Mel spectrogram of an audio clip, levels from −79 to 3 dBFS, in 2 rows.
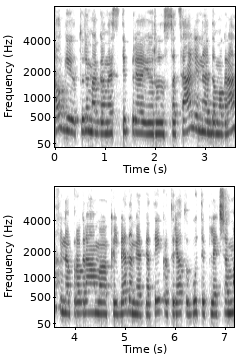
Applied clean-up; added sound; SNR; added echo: none; none; none; none.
